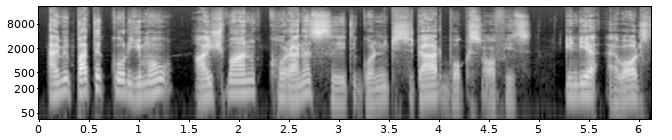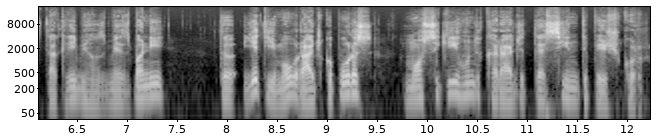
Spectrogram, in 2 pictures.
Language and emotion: Kashmiri, neutral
